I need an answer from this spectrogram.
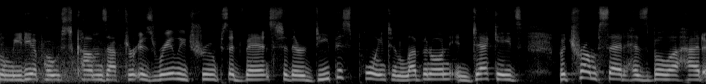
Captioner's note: explosion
